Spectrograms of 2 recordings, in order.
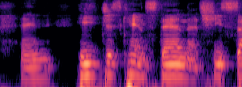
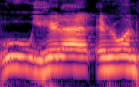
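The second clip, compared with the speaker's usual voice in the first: eager, thrilled voice, high-pitched and loud; 8 semitones higher, 5 dB louder than usual. Retelling a film scene where Ike announces news: imitating excited Ike. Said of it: "he's so excited".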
